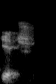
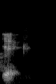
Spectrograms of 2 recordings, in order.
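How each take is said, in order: First: The ending is said with a ch sound. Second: The ending is said with a k sound. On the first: The speaker calls it right. "it sounds like itch" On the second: The speaker calls it wrong. "not ick"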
